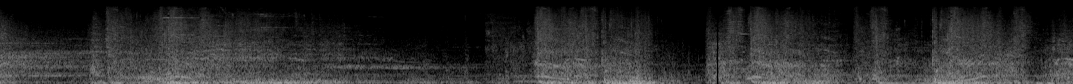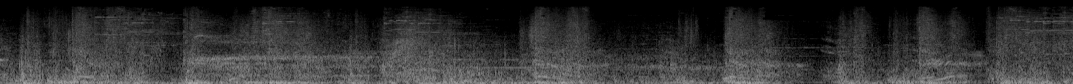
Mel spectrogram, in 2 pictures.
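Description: Video game spell and sword effects clash and crackle in quick bursts.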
